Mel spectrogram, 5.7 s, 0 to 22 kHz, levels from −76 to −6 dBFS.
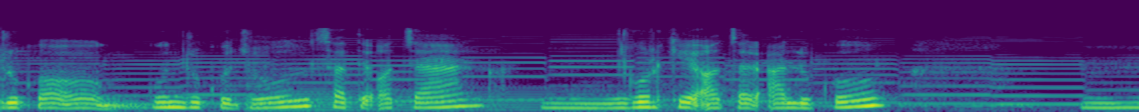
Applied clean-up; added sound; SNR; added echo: none; Wind instrument, woodwind instrument + Keyboard (musical); 16 dB; none.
